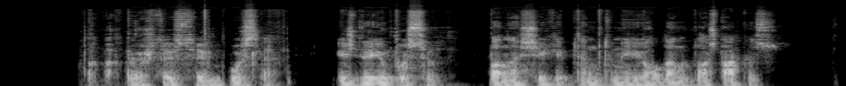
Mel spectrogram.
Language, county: Lithuanian, Kaunas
